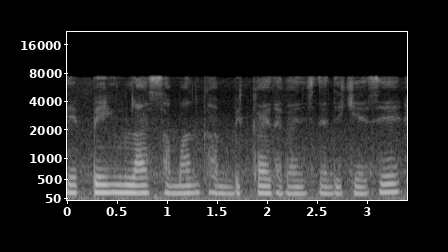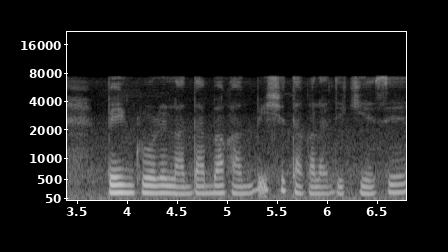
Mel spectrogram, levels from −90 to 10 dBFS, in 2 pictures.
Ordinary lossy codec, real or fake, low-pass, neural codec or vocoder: none; fake; 7.2 kHz; vocoder, 44.1 kHz, 128 mel bands every 256 samples, BigVGAN v2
